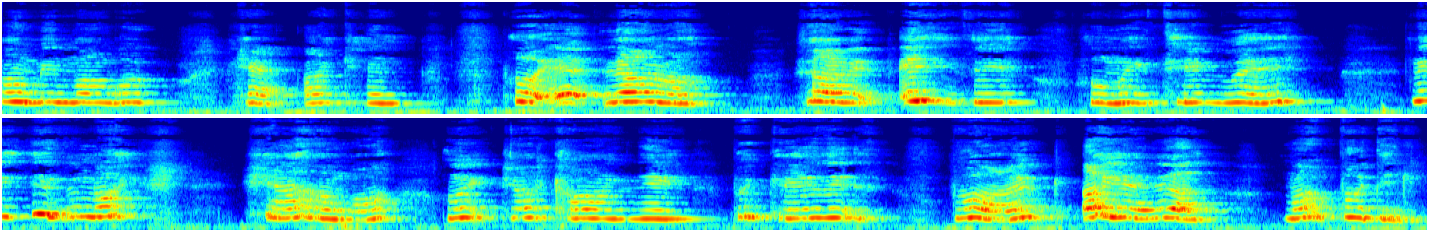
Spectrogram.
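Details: Dysarthric speech (cerebral palsy) in a female vlogger, real everyday speech.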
